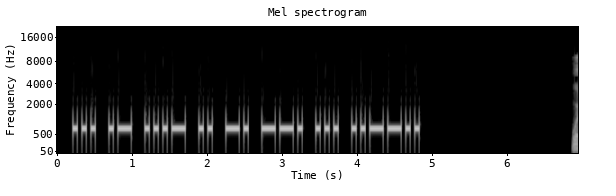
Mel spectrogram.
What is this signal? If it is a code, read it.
Morse code, heard as a keyed tone, about 20 wpm, 700 Hz. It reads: SAVINGS?
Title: Sentences from Top 1200 Words 20wpm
